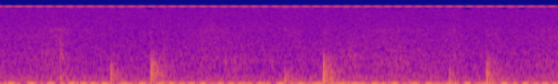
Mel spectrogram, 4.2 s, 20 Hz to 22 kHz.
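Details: Normal resonant percussion note on a 29-year-old man during a medical student's respiratory examination: paired finger taps over the back give short, hollow, resonant notes.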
